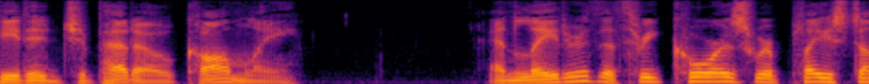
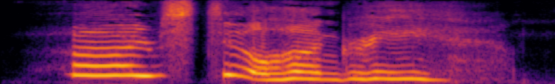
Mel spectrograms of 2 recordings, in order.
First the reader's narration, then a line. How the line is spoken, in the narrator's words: he yawned deeply and wailed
